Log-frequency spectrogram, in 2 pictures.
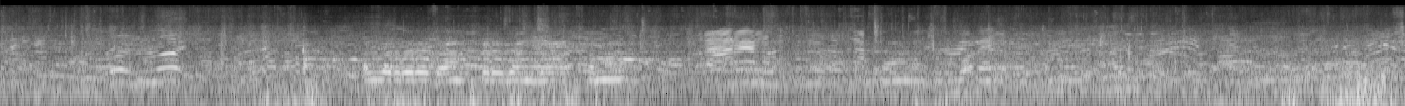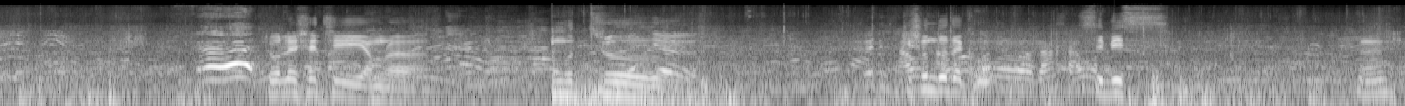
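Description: A large outdoor crowd of men and women chatters with many overlapping voices.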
